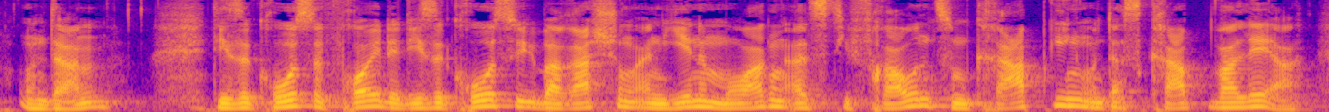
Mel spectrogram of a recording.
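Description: A man of middle pitch delivers a storytelling sermon at a measured pace. He pauses for effect and often sinks to a low, hushed voice. His delivery feels scripted and deliberate. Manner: measured, dramatic pauses, drops to a low quiet voice. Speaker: preacher.

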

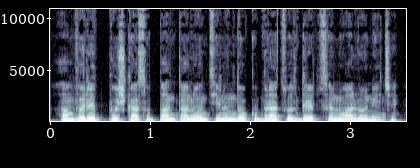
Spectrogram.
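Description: A man narrating a literary audiobook in a measured, calm way. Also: medium pitch, no echo, far from the mic.

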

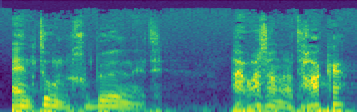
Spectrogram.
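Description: Male pastor, sermon, forceful bright tone, emphatic and questioning. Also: on the high side, moderate pace, slightly rough. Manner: emphatic, building to urgent exhortation; asks the congregation questions.

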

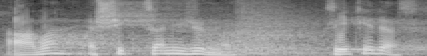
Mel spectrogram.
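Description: A man's voice: mid-range voice, expressive, normal speed, darkish tone, slight background noise. A male pastor, preaching a sermon with dramatic storytelling. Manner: dramatic storytelling, acting out voices. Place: church hall. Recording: echoey reverberant church hall.

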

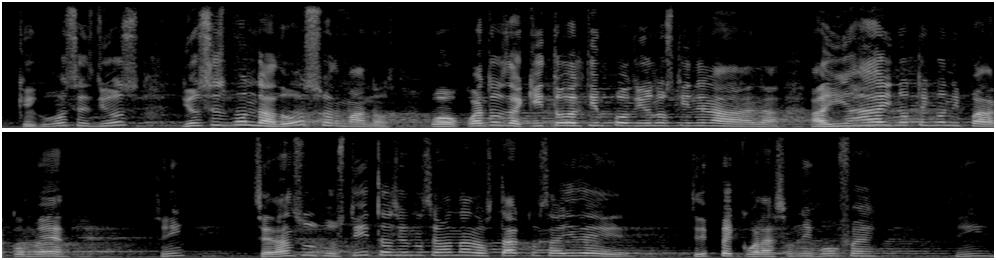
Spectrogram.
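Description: A pastor delivers a sermon in a high, lifted voice and keeps checking in with his listeners. The sound rings with a long reverb through a church hall. A congregation is clearly present behind him. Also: normal speed, a crowd in the background. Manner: calls out to the congregation with frequent "sí?" and "hermanos".

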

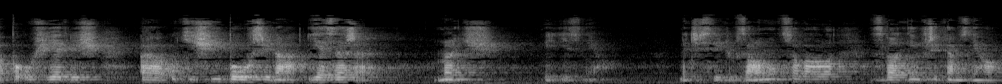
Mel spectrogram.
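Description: Low steady guy preaching a sermon, lots of pauses, big echoey church hall. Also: slight background noise. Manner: measured, reflective preaching with frequent hesitations. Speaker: priest.

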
